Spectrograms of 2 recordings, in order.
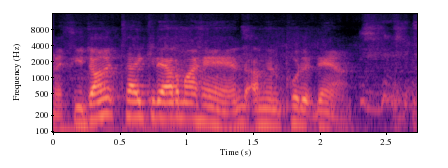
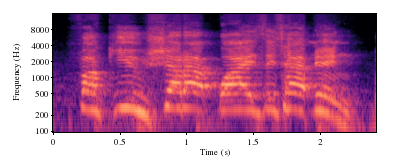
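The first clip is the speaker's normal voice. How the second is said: high, hammed-up outburst of a small child; mock toddler tantrum; 9 semitones higher than usual. Parent imitating their eldest son, mock tantrum. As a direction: imitate an outraged three-year-old, breaking into a laugh. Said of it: "he's like".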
